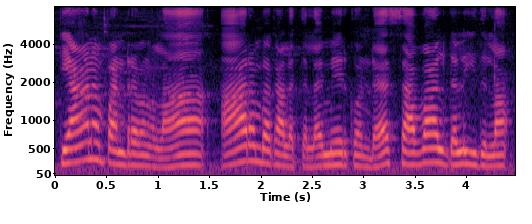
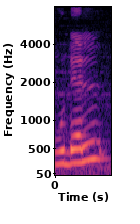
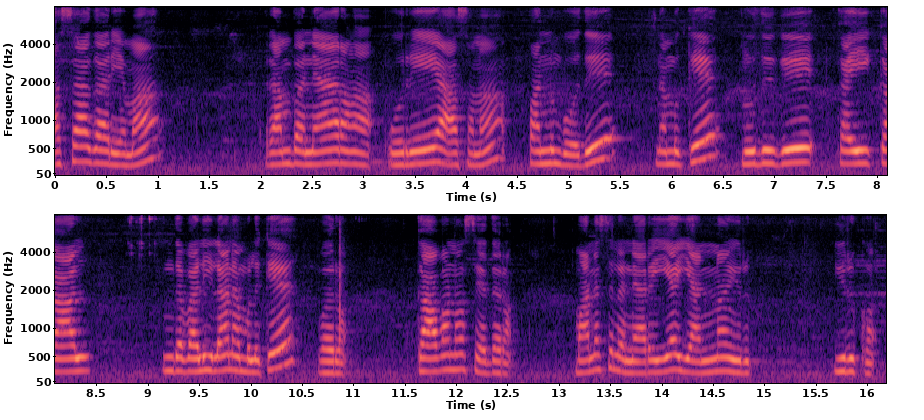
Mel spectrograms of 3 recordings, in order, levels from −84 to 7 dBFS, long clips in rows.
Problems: constant background noise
